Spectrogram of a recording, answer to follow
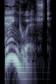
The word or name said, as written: anguished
